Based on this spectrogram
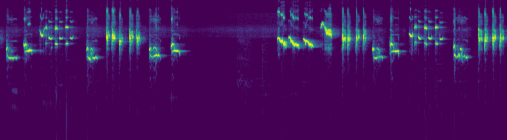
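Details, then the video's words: Lure song of an orange-headed thrush for stimulating birds: quick, varied phrases of chips, buzzy trills and short whistles in tight runs, a pause of nearly two seconds, then more dense, energetic phrases. "pancingan anis merah ini bakalan bikin gacor jika di putarkan"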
